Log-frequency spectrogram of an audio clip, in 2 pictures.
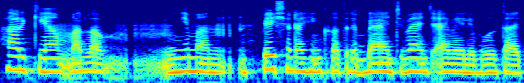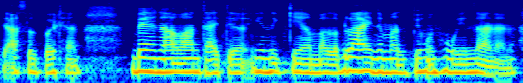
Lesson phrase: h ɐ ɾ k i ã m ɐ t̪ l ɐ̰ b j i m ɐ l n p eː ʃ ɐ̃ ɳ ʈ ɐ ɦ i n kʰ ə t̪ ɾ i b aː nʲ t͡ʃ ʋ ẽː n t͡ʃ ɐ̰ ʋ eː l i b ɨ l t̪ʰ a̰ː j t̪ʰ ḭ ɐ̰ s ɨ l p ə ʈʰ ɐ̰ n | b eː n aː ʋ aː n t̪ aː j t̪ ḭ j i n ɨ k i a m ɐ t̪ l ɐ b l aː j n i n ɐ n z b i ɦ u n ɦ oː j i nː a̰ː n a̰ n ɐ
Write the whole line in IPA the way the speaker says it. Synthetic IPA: h ɐ ɾ k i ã m ɐ t̪ l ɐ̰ b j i m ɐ n p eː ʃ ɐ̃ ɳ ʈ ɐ ɦ i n kʰ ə t̪ ɾ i b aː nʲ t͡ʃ ʋ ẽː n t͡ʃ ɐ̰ ʋ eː l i b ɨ l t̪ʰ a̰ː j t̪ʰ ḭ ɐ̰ s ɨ l p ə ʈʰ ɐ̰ n | b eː n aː ʋ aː n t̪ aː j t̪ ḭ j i n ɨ k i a m ɐ t̪ l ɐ b l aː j n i m ɐ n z b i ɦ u n ɦ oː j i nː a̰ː n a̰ n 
